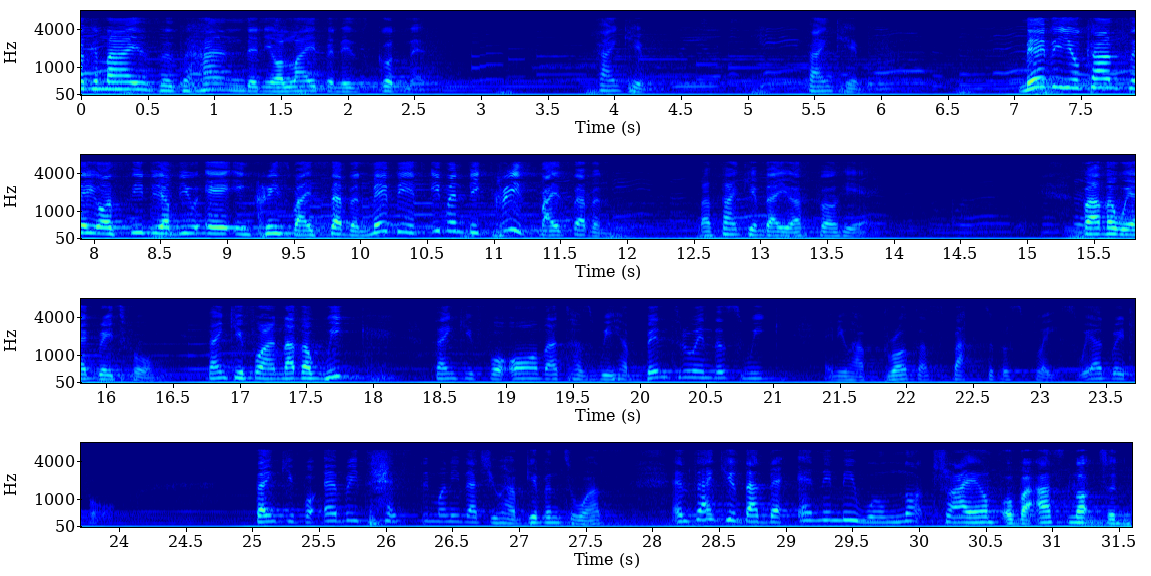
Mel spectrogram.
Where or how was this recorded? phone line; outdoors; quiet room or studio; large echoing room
large echoing room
